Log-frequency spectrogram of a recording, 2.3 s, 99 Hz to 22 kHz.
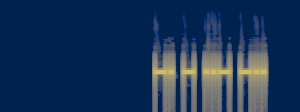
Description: Morse code, heard as a keyed tone, about 44 wpm, 700 Hz. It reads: NTUD
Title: All Cut Numbers - 4-Digit 45wpm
